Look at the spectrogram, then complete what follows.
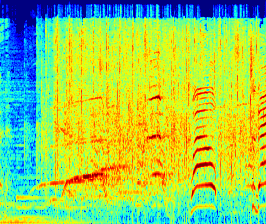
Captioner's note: audience applauds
